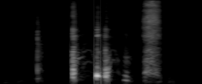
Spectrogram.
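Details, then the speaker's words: An adult under the weather with a summer cold, sipping tea and losing their voice, gives a quick cluster of three or four short coughs ending in a breathy, rasping exhale. "Sorry guys, I'm a little under the weather, so I got my I got my tea. I'm coughing up a storm here, so I apologize for that."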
